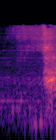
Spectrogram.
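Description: A soft airy hiss that swells sharply near the end, like a rush of delivered air: part of a home ventilator breath cycle.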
